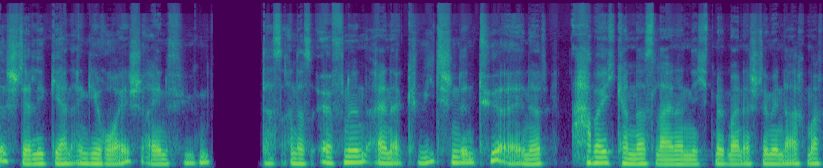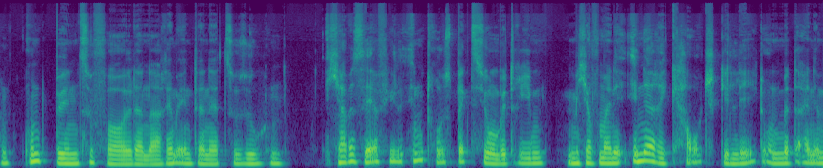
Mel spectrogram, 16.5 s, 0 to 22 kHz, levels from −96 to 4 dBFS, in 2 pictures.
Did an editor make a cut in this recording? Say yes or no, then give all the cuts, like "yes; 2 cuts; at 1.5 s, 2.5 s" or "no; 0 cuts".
yes; 1 cut; at 11.3 s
